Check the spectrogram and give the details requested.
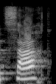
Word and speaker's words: Sartre: Jean-Paul Sartre and Simone de Beauvoir, Wow.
